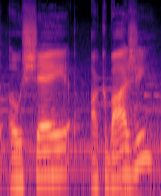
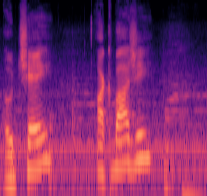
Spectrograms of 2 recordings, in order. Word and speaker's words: Ochai Agbaji: I think how you say it is Ochai Agbaji, or Ochai Agbaji.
